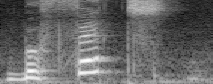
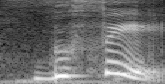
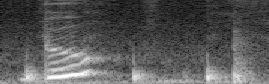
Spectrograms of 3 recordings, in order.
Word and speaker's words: buffet: of people call it buffet but actually the T is a sleeping member of the word. It's silent there but not there. So you need to call it buffet, and the pronunciation is Bu-fey.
